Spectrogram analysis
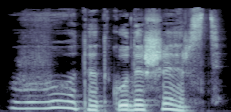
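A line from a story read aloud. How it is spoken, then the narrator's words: Muttered. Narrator (Russian): пробормотал Рыжик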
